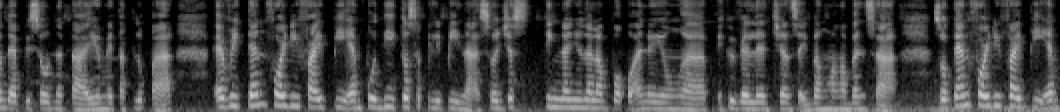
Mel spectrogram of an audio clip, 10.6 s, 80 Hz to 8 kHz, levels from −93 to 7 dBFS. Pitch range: 175-220 Hz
